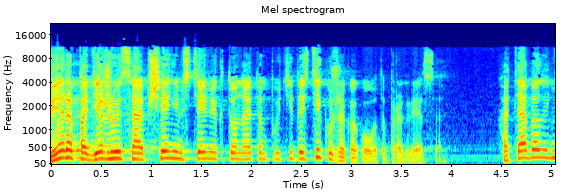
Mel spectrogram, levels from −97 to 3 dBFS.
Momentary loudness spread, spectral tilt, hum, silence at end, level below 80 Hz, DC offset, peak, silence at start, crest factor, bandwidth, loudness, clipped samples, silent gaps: 15 LU; -4 dB/octave; none; 0 s; -54 dBFS; under 0.1%; 0 dBFS; 0 s; 18 dB; 11.5 kHz; -18 LUFS; under 0.1%; none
